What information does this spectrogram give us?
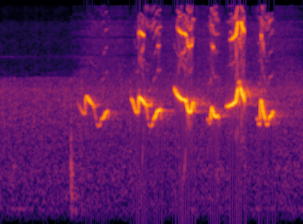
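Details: Azulão (ultramarine grosbeak) giving a brisk warbling phrase of several sweet, looping whistled notes that build in strength, heard over a faint steady hiss.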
